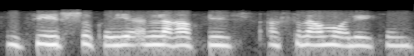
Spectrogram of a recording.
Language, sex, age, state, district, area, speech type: Urdu, female, 30-45, Uttar Pradesh, Aligarh, rural, conversation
